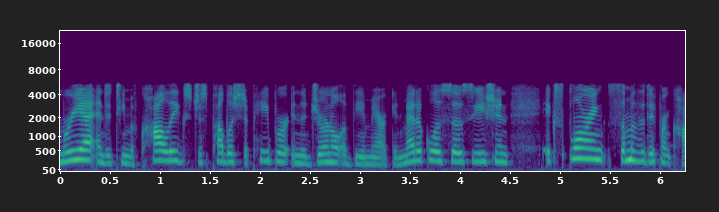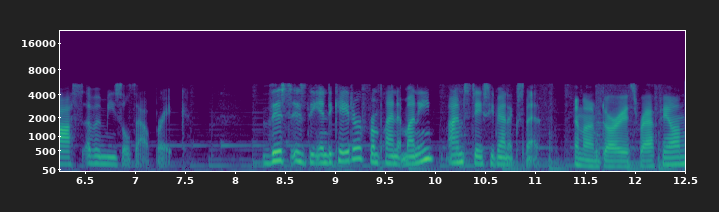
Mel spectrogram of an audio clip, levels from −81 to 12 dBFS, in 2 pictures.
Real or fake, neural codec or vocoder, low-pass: real; none; 5.4 kHz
